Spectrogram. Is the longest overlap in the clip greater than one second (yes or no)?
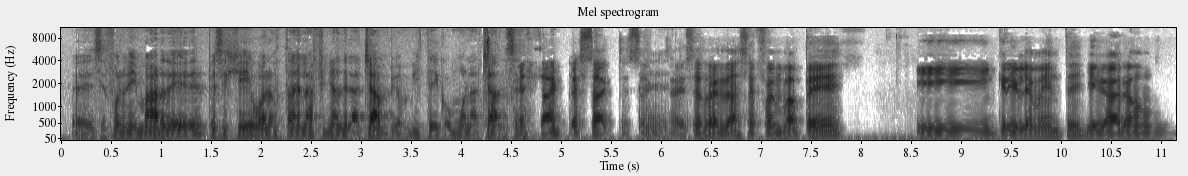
no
